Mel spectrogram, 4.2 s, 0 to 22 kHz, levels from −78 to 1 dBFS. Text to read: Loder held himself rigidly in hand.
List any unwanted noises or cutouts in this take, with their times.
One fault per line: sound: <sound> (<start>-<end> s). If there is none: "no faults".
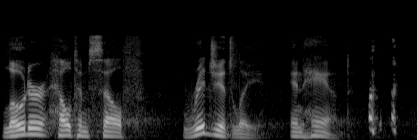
sound: laugh (3.7-4.0 s)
